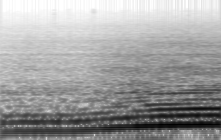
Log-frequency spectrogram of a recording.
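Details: Car cabin blower fan, quiet on low, a low droning rumble growing louder as it steps to higher speed, caused by trash or leaves inside the fan cage.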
